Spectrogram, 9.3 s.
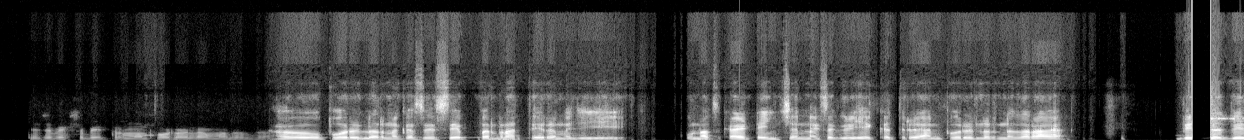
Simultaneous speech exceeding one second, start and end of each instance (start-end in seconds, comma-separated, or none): none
